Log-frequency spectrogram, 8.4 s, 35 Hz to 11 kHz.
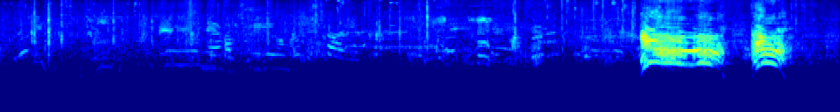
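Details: Basset Hounds, one of 18 on a group walk round Belwade Farm near Dess, Aboyne, Scotland, on 10 August 2014: after soft human chatter, two loud harmonic bays ring out, the first long and the second short.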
